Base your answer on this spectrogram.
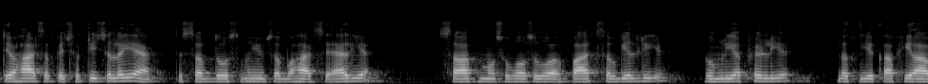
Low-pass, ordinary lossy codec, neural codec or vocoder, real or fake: none; none; codec, 16 kHz, 4.8 kbps, FACodec; fake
